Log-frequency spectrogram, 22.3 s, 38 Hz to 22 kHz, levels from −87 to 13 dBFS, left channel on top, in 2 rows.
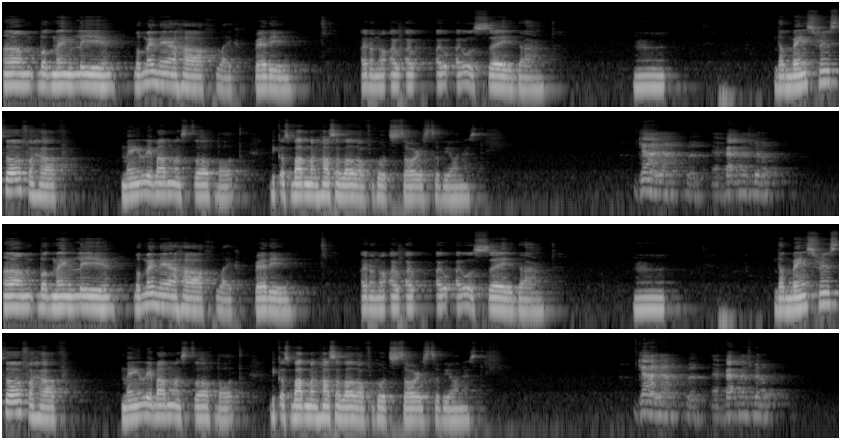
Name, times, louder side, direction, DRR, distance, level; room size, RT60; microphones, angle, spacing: voice 1, 0.0-3.1 3.4-3.9 4.8-5.5 5.8-7.2 8.4-8.8 10.3-11.9 12.7-14.2 14.7-17.5, right 1 dB, 10° right, 7 dB, 0.4 m, -23 dB
voice 2, 19.6-21.3, right 2 dB, 70° right, 1 dB, 2.0 m, -33 dB
12.5 x 7.7 x 3.7 m, 0.91 s
head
